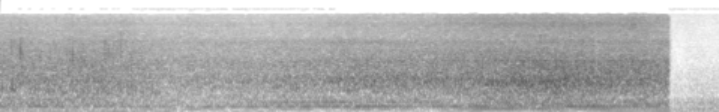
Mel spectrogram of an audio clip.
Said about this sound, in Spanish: Un coche pasa rápido por la solitaria calle.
